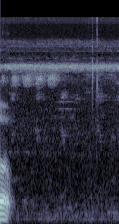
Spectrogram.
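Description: A spoken word ends right at the start. Then comes a faint, steady, high-pitched insect trill in the background.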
